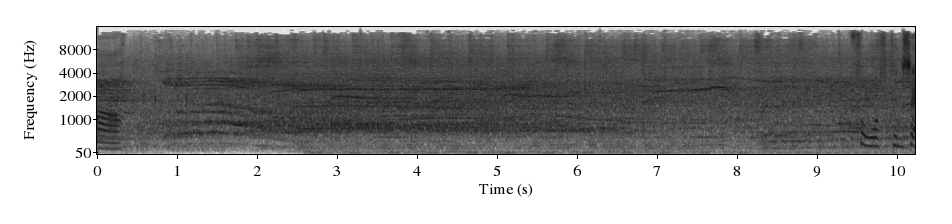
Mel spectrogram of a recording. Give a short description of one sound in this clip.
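A crowd applauds and cheers in a large echoing hall.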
